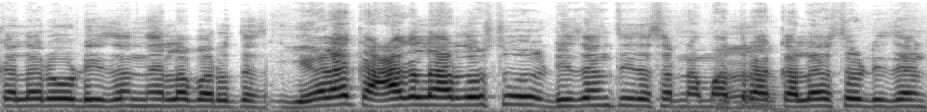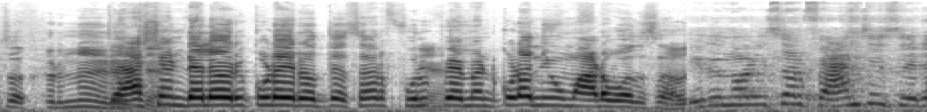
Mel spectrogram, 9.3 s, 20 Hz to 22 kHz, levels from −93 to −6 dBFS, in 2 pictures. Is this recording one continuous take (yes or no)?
no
